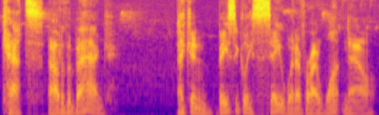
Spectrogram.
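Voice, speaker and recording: Reading scripted narration dramatically, a man hosts a playthrough of a visual novel while music plays behind him. His somewhat low voice is animated and a bit bright, at a moderate pace, with a slight hiss or hum in the recording.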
